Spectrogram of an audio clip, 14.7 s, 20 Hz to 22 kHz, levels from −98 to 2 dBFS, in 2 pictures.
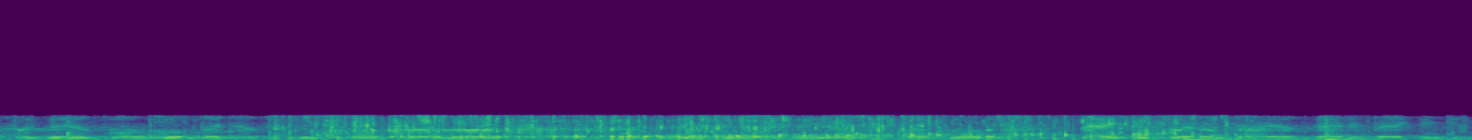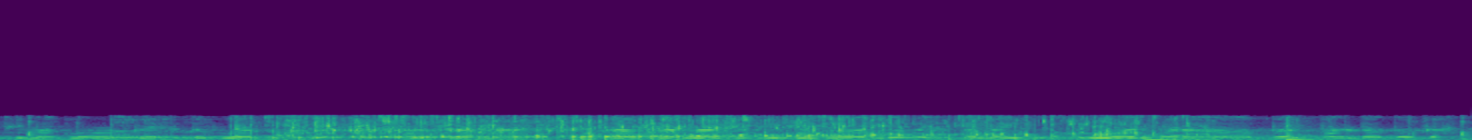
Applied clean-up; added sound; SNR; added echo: none; Liquid; -1 dB; reverberation time 2.2 s.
